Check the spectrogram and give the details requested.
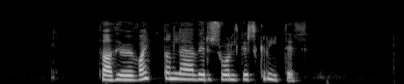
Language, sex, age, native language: Icelandic, female, 30-39, Icelandic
